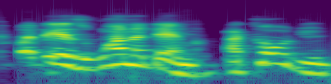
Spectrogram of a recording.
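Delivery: ordinary talk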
